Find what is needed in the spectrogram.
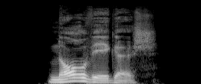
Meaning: Norwegian (of or pertaining to Norway, its people or its language)
- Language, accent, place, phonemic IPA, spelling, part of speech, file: German, Germany, Berlin, /ˈnɔʁveːɡɪʃ/, norwegisch, adjective, De-norwegisch.ogg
